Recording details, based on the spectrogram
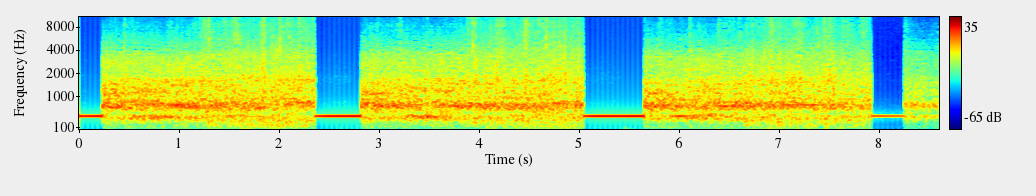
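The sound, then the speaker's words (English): A huge crowd of Yankee fans boos and jeers the Astros at a Yankees–Astros baseball game in three long, loud surges separated by brief breaks, with a steady droning tone sounding during the pauses. “Do you have a sample, by the way, Jorge, of the booing that they got?”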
